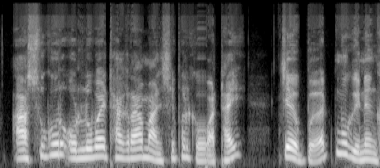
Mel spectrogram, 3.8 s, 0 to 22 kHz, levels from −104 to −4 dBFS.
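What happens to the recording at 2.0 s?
The speech briefly freezes into a held, fading smear of its last sound from 1.99 to 2.07 s, then jumps ahead. This is a burst of packet loss: about 60 ms went missing, and the receiver filled the gap by extending and attenuating what came before.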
